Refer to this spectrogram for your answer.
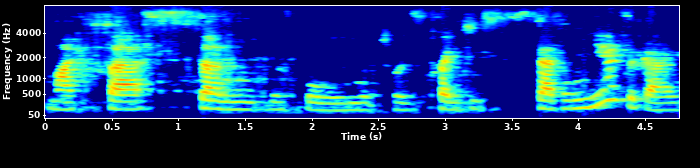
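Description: Fairly even in intonation, a woman speaks in a very deep, low voice. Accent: Birmingham. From Birmingham, England. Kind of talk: interview.

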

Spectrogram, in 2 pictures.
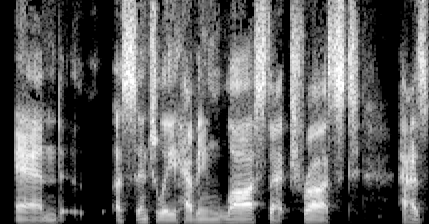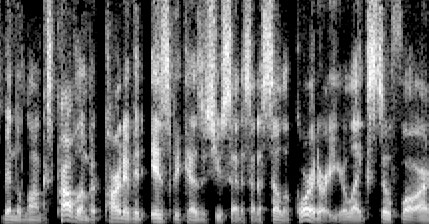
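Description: A man with a plain, everyday voice and an American accent speaks in a fairly low pitch at a moderate pace. His intonation is fairly even, and the recording is very clean, with a silent background. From US South, rural South Carolina. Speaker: independent political writer. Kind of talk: political interview.

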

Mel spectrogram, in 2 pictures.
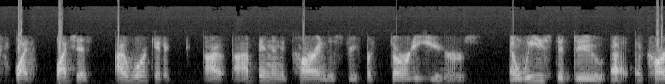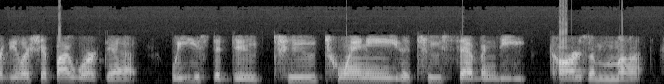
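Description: A man with a normal speaking voice talks at a moderate pace, his pitch fairly high with ordinary pitch variation. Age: 50s. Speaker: caller, car industry worker. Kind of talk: call-in talk show. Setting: phone call.

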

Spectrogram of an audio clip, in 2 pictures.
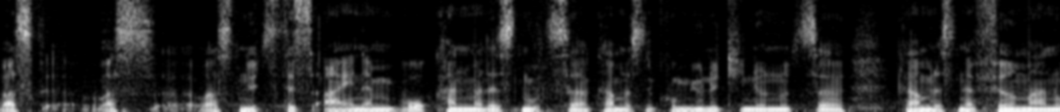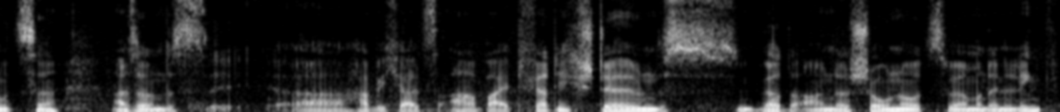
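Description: A man at a moderate pace, dry and close with no echo, over noticeable background noise. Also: medium pitch for a man, fairly even intonation. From southern Germany, Stuttgart area. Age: 50s. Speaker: vocational trainer. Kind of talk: interview. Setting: cafeteria at a conference.

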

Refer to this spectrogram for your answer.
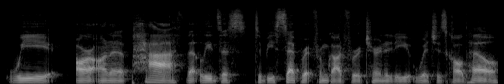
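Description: A very deep, low male voice at a moderate pace, on a very clean recording with a silent background. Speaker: guest, former youth group student. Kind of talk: casual interview chat.

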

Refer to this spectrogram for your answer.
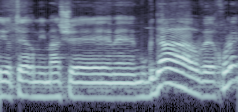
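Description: A man speaks with lively intonation. Audible room echo and noticeable background noise fill the recording. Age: 30s. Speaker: podcast co-host, marketing consultant. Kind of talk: casual chat.

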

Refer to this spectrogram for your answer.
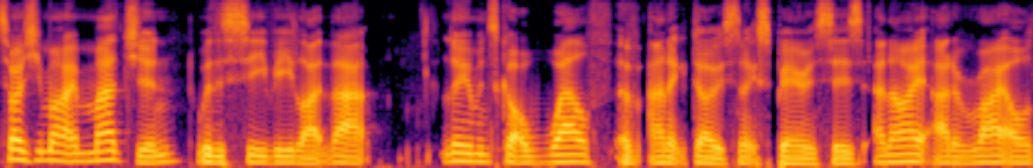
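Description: A man speaks in a Mancunian accent. The sound is dry and close with no echo. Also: very clean recording, silent background. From Manchester, northern England. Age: 40s. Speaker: podcast host. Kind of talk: casual interview chat. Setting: in-person at an office.

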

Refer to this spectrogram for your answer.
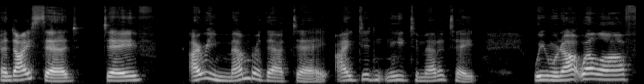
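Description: In a plain, everyday voice, a woman with an American accent talks at a medium pitch with lively intonation over a silent background in a very clean recording. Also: fairly slow pace. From Boston. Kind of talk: storytelling.

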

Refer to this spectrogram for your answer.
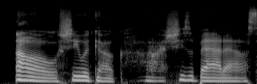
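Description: With a Southern US accent, a woman speaks at a very deep, low pitch with ordinary pitch variation, and the sound is dry and close with no echo. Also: very clean recording, silent background. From French family, born in Canada, raised partly in Bahamas, Charlotte from 17. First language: French. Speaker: publishing business owner. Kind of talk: interview conversation. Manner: cheerful, laughs often.

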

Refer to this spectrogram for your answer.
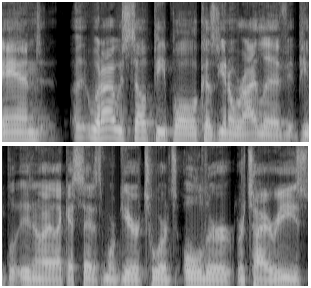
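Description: Fairly high-pitched man talking with hardly any pauses. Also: ordinary pitch variation, fairly quick pace. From North Carolina, US. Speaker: expat consultant and podcaster. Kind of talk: casual interview. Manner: hesitant, many fillers.

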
